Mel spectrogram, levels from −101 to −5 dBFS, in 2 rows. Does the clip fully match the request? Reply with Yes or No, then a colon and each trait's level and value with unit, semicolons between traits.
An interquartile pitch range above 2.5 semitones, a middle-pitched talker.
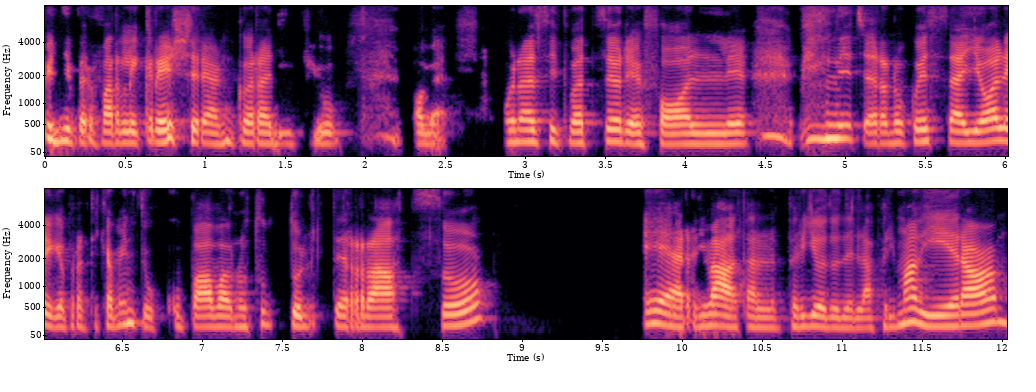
Yes: average, 2.9 semitones; medium, 175 Hz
